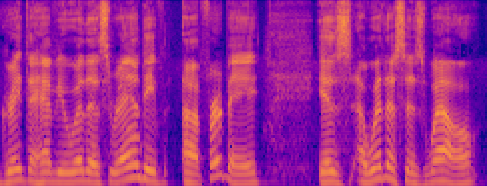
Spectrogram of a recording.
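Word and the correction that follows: Ferbey: Furby, okay.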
